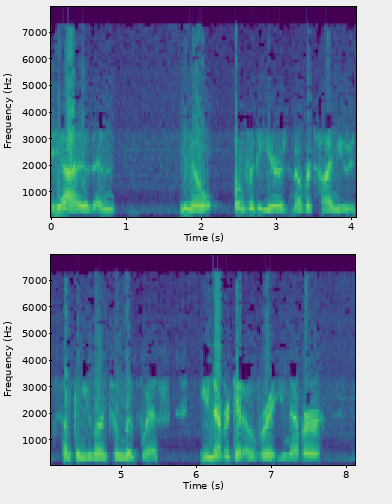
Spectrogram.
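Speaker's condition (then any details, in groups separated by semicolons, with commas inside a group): No condition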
